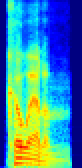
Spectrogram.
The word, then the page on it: coelom: British English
